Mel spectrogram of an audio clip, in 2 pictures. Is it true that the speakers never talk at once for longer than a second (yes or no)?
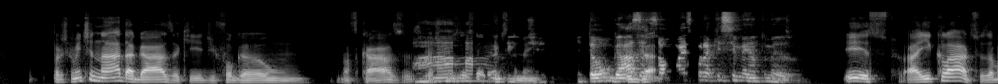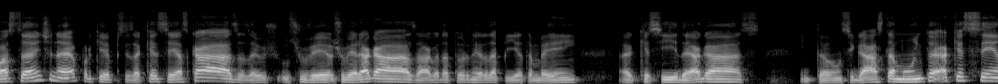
no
